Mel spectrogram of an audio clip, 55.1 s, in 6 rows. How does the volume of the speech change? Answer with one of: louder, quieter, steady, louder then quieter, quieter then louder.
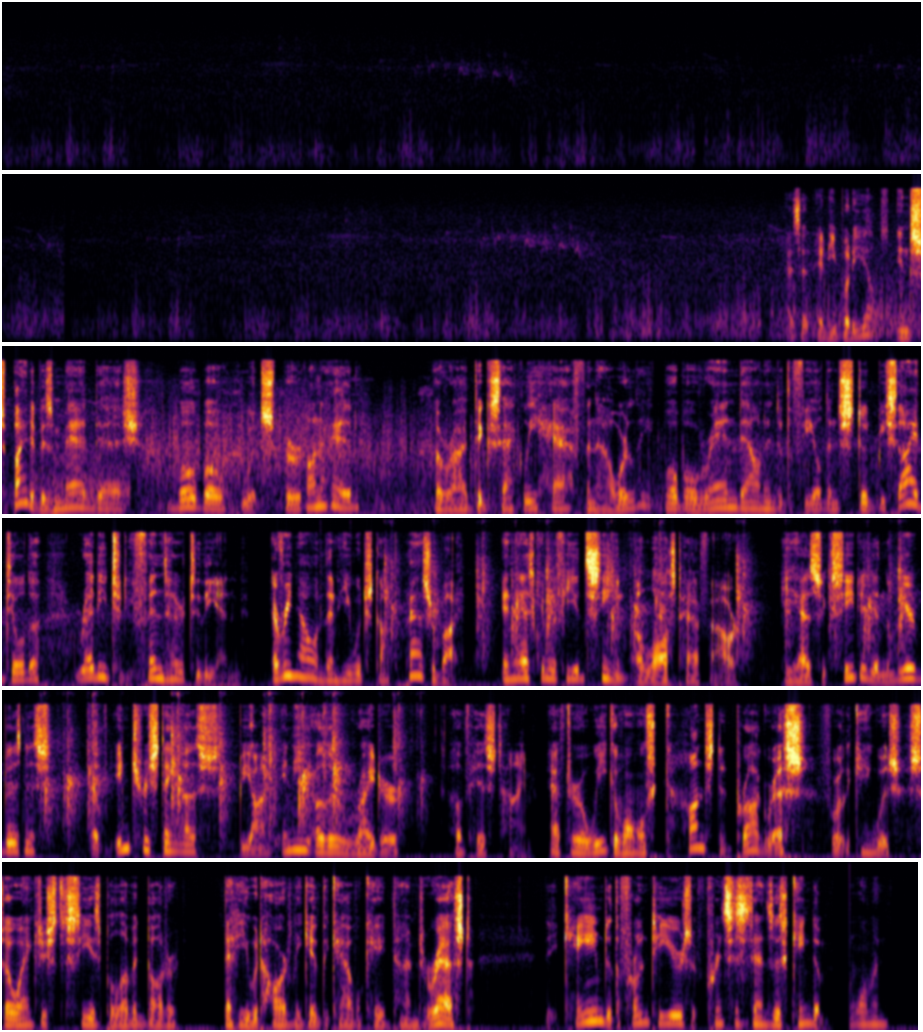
steady.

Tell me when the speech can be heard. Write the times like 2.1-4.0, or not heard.
17.1-55.0.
